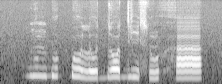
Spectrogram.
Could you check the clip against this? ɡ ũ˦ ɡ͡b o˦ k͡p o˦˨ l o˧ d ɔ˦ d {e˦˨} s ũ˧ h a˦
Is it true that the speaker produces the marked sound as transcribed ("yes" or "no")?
no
